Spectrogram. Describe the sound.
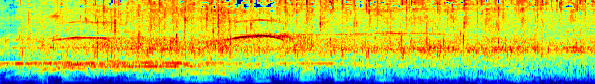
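Sustained audience applause, a dense steady wash of clapping hands that stays loud throughout, with faint voices and whistle-like tones rising over the noise.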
